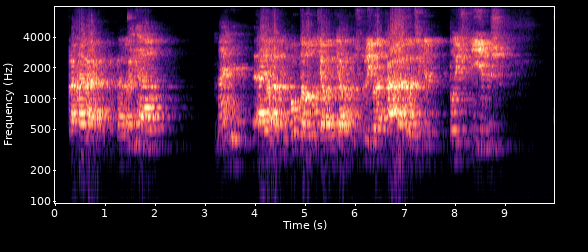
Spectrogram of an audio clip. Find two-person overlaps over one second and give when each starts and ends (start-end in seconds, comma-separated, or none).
none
